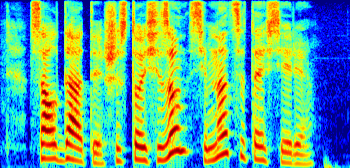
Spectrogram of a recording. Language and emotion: Russian, positive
